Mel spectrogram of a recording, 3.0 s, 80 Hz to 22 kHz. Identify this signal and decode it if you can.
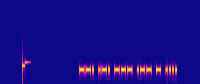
Morse code, heard as a keyed tone, about 48 wpm, 700 Hz. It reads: GROWTH
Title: Sentences from Top 1000 Words - Review Part 5 - New Word Drill - 50wpm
